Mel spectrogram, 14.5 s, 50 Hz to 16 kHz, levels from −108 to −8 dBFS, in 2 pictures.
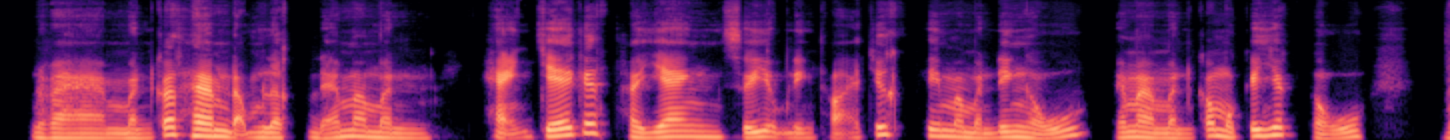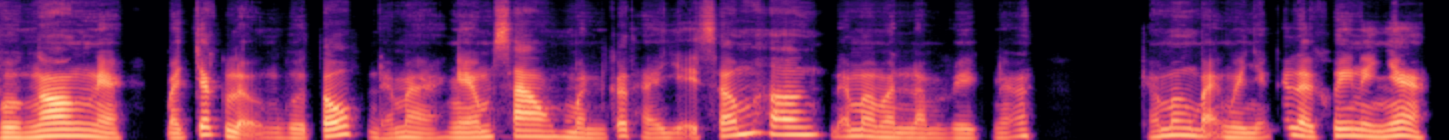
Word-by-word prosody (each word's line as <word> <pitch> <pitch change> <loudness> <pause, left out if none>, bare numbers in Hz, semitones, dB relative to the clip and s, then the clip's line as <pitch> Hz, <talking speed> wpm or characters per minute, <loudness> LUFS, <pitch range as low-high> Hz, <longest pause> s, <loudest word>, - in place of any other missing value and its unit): và 120 -2 -3
mình 115 0 -5
có 195 - +2
thêm 165 -5 +4
động 130 - -3
lực 125 0 -3
để 125 -1 -6
mà 155 +1 -1
mình 120 -5 -4 0.3
hạn 120 +5 -1
chế 165 +4 +4
cái 240 +5 +1 0.2
thời 130 -3 -1
gian 145 0 +1
sử 130 -2 -3
dụng 135 -3 -2
điện 120 -1 -7
thoại 120 +1 -8
trước 200 -1 -1
khi 165 - -2
mà 150 -3 -2
mình 120 -3 -4
đi 135 +2 -1
ngủ. 135 - -3
Để 130 - -5
mà 135 -1 +1
mình 115 -2 -5
có 165 - -3
một 165 - -1
cái 165 - +2
giấc 190 +2 +1
ngủ 120 +7 -4 0.4
vừa 130 0 +4
ngon 165 +4 +8
nè, 130 -5 +3 0.2
mà 120 - 0
chất 195 +9 +1
lượng 125 -4 -1
vừa 120 -1 -4
tốt, 180 +6 +6
để 120 -3 -10
mà 125 -2 -3
ngày 125 0 +2
hôm 135 +2 +1
sau 150 -1 +5
mình 115 -3 -4
có 165 - -1
thể 120 -8 -8
dậy 120 +1 -6
sớm 180 +7 +2
hơn 200 -1 +5
để - - -10
mà 160 -1 0
mình 130 -3 -2
làm 115 -1 -6
việc 115 -1 -5
nữa. 125 +7 -7 0.6
Cảm 165 +5 -1
ơn 185 -1 +1
bạn 135 - -1
vì 130 - +1
những 125 0 -5
cái 195 - -5
lời 165 - +5
khuyên 175 +3 +2
này 160 -3 +2
nha. 165 +2 +4
135 Hz, 275 wpm, -24 LUFS, 120-165 Hz, 0.6 s, ngon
